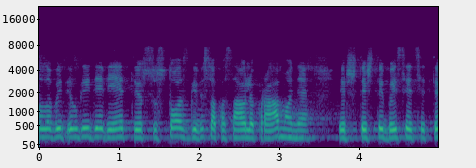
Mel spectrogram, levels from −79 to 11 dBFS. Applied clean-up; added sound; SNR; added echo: none; none; none; reverberation time 1.1 s.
